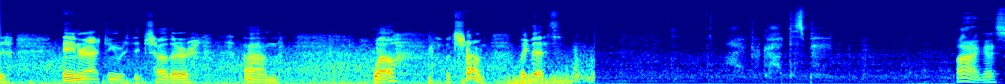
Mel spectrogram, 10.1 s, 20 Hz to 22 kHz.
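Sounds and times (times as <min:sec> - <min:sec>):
low electrical hum: 0:06.0 - 0:09.8
faint whispering voice: 0:07.2 - 0:08.4.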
